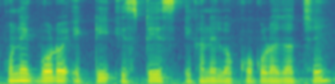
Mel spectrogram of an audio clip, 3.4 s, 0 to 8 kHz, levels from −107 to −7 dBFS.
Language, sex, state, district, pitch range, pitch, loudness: Bengali, male, West Bengal, Alipurduar, 105-120 Hz, 115 Hz, -16 LUFS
